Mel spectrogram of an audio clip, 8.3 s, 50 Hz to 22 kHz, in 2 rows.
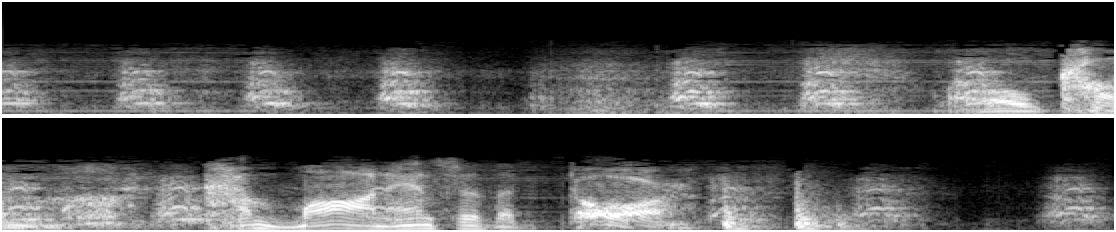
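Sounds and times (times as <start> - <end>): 
dog barking excitedly in sharp yaps: 0.0 - 1.7, 2.5 - 5.1, 6.8 - 8.3
speech: 4.0 - 6.9.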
